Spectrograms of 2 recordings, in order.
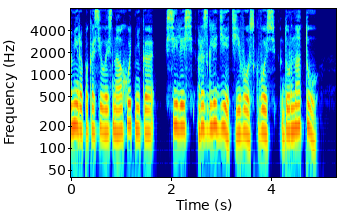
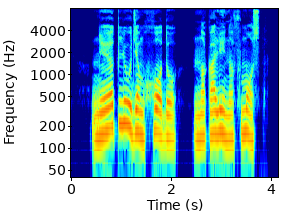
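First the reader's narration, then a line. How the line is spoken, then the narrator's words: Menacing roar. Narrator (Russian): Горыныч проревел устрашающе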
